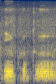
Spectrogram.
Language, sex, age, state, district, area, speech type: Bodo, male, 60+, Assam, Chirang, rural, spontaneous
